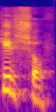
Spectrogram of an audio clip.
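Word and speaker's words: Kirchhoff: cars অফস current law current law এর উচ্চারণটা হচ্ছে কিরসফ অনেক সময় কেউ কেউ কিশফও বলে কথা একই ঠিক আছে কারসফ কিরসফ একই কথা ঠিক আছে নামে কিছু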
